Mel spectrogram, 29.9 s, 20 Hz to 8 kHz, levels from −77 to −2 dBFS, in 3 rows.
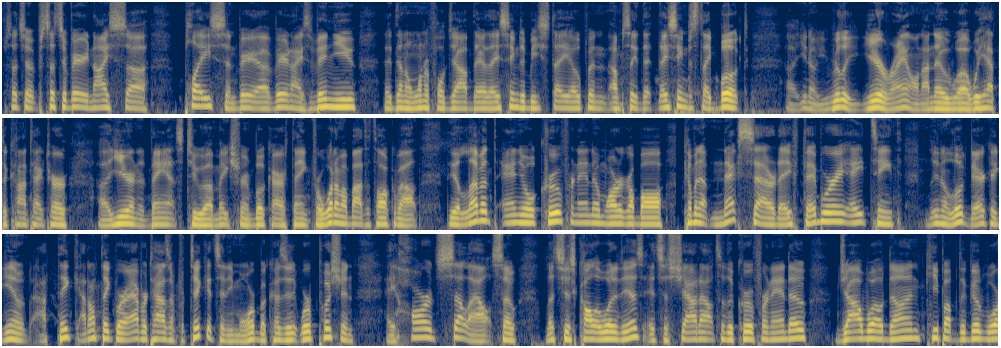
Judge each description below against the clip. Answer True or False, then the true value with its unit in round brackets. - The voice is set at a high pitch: False (135 Hz)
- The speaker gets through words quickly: True (255 wpm)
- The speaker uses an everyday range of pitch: True (3.8 semitones)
